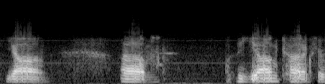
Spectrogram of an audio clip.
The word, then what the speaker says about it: Yang: spell Y and G A lot of Americans pronounce it Yang but in China Chinese it's pronounce Yang um the yang tonics are very powerful and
